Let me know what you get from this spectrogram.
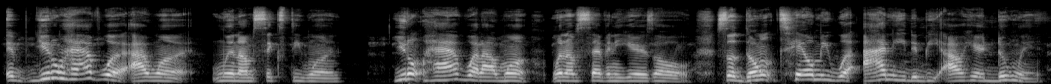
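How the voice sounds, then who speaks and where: A woman's voice: on the low side, measured pace. A woman in her thirties talking straight to her viewers in a casual advice video, emphatic and preachy, repeating her points. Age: 30s. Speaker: YouTuber giving life advice.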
